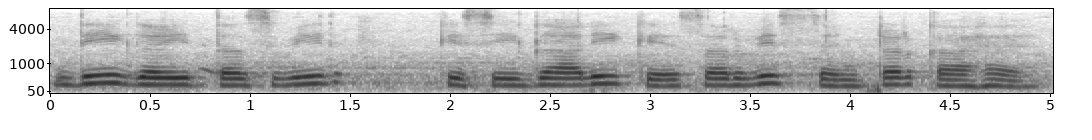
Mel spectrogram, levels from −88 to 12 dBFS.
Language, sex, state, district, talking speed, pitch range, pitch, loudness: Hindi, female, Uttar Pradesh, Lucknow, 120 wpm, 190-230 Hz, 205 Hz, -15 LUFS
